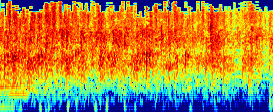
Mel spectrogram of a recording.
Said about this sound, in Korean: 여러분 박수 한번 즉시! 반드시! 될 때까지!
